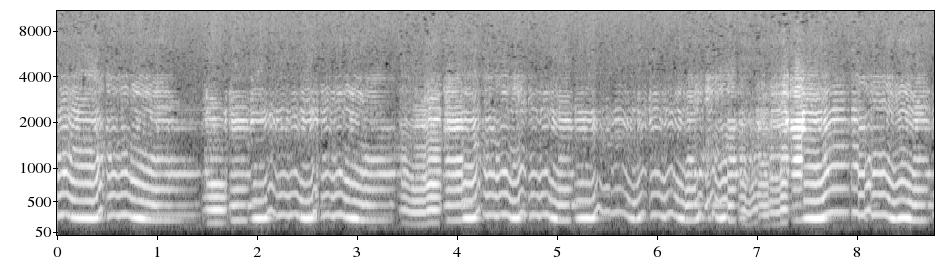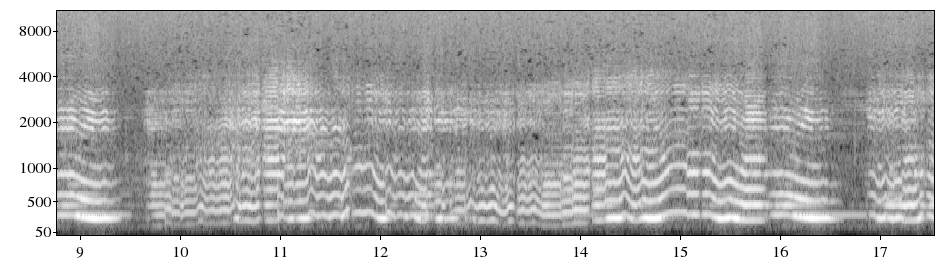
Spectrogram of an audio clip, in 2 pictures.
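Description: Carnatic violin playing in raga Mohanam: a single bowed melodic line that slides and oscillates between notes (gamakas), with a brief break in the phrase about nine and a half seconds in.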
